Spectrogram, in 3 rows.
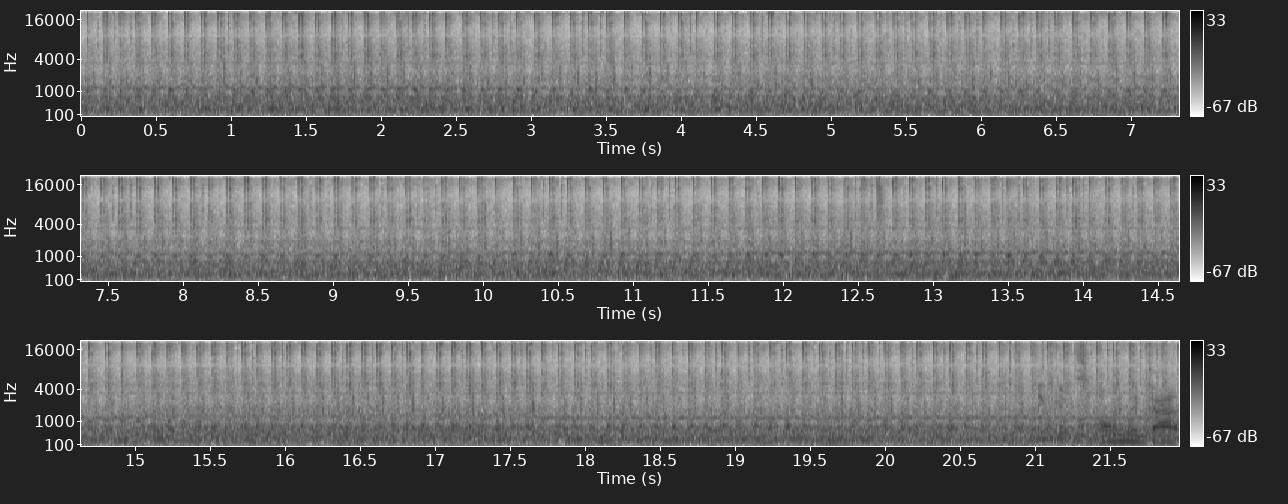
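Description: A Babylock Solaris 3 (Vision) embroidery machine stitching an Easter design, its steady rapid needle chatter running continuously and evenly throughout at close range.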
